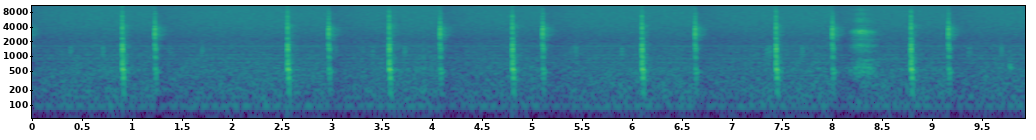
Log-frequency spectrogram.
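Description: Sharp clicks, mostly in pairs a fraction of a second apart with about a second between pairs, from handwriting strokes being drawn on a computer whiteboard, over a steady low hiss.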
